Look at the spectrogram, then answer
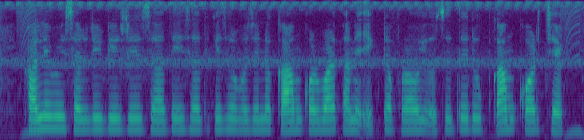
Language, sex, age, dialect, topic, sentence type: Magahi, female, 18-24, Northeastern/Surjapuri, agriculture, statement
